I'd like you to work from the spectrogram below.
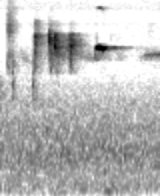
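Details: At Kasai Rinkai Park, Tokyo, a Daurian redstart gives a single thin, high whistled note after a few faint soft chirps, over a steady low background hum.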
